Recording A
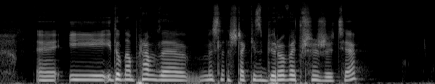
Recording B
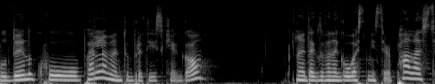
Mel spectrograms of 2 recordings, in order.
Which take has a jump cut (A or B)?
A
